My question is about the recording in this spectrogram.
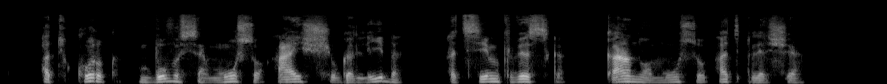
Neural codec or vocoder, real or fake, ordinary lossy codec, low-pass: codec, 24 kHz, 3 kbps, HILCodec; fake; MP3, 48 kbps; 10.8 kHz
